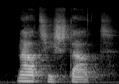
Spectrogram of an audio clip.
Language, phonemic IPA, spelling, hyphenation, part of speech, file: Dutch, /ˈnaː.(t)siˌstaːt/, natiestaat, na‧tie‧staat, noun, Nl-natiestaat.ogg
- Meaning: a nation-state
